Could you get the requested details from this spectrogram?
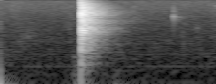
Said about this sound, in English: Why is there a clap?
